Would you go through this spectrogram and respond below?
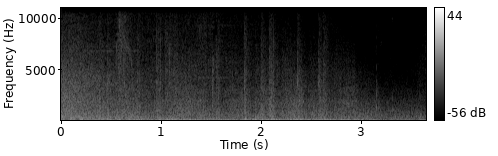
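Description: Weapon fire at a Panther mech in the video game RogueTech: loud, dense booming bursts of artillery-like shots that roll continuously and fade slightly toward the end, with no talking.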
